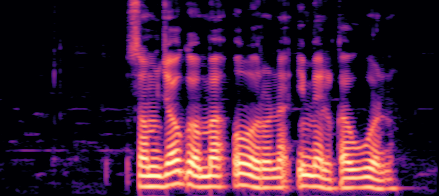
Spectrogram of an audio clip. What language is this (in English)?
Luo (Kenya and Tanzania)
